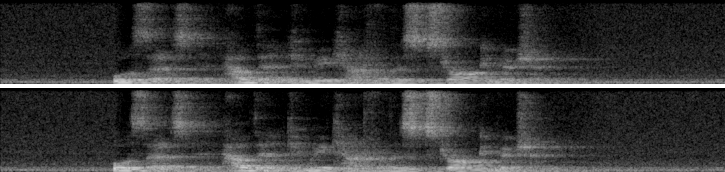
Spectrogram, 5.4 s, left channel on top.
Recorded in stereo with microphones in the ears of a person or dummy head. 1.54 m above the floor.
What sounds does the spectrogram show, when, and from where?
0.8 s a man speaking: 75° right (ahead or behind), 1.5 m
